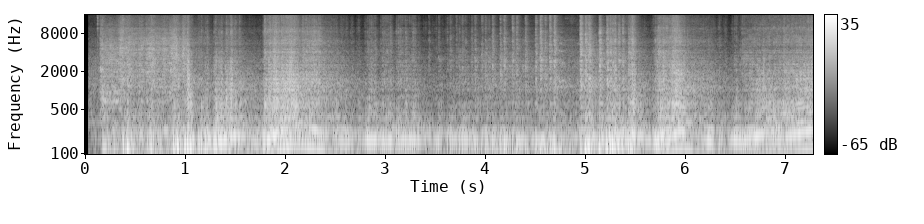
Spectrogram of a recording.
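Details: NASCAR Herbie #1, the primary Beetle race car from the 2005 film, with a high-performance 2332cc air-cooled motor, first start in about ten years; it catches quickly, then rough loud revs climb and drop repeatedly, a normal start and revving.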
